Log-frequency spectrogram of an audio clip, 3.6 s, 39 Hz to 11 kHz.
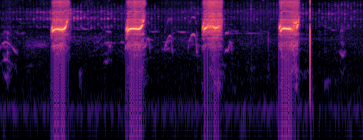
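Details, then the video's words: Grey francolin (desi teetar): four loud, harsh high notes, each with a brief tonal whistle, repeated about every 0.75 seconds against quiet, followed by a sharp click. "dasi teeter ke hiran kun boli,teetar bird sounds"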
